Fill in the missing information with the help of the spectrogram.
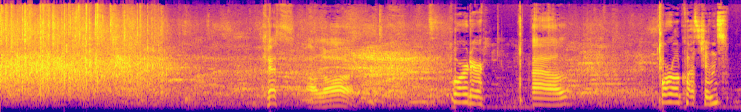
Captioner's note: some Applause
